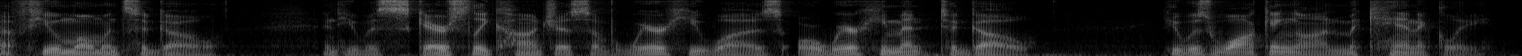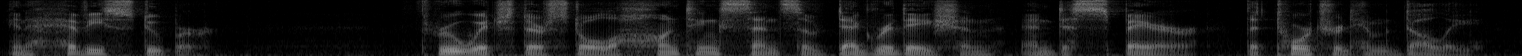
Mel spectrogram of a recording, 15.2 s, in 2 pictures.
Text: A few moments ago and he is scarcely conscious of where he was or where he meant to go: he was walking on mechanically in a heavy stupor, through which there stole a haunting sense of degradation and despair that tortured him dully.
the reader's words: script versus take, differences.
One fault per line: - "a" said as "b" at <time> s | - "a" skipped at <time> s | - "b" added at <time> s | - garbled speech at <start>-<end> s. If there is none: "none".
- "is" said as "was" at 1.8 s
